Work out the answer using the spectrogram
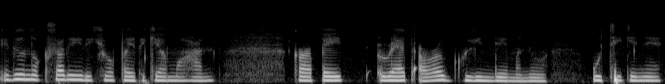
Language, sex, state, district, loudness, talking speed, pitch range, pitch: Nagamese, female, Nagaland, Kohima, -21 LUFS, 125 wpm, 175-195 Hz, 185 Hz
